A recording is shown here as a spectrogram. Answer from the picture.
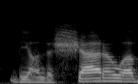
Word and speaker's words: beyond a shadow of: keep in mind that the article is just going to be pronounced as the schwa sound it's just going to sound like uh and then we can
